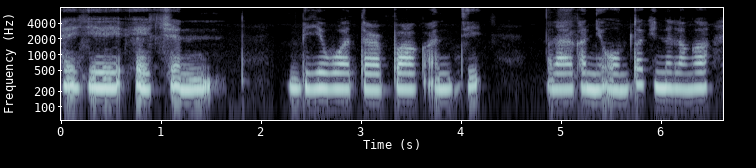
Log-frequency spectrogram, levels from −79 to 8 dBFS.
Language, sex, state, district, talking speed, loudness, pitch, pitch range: Mizo, female, Mizoram, Aizawl, 145 wpm, -16 LUFS, 230 Hz, 220-245 Hz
